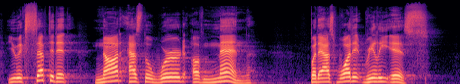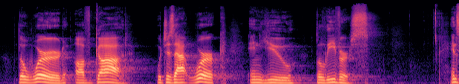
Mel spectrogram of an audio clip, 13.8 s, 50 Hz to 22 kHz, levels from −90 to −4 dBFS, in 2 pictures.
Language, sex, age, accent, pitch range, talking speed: English, male, 30-49, American, 130-200 Hz, 115 wpm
